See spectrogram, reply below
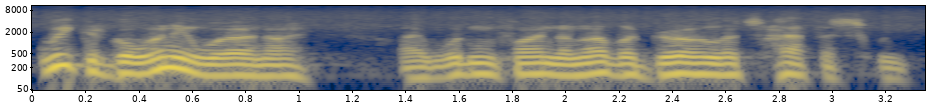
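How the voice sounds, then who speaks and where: A man's voice: medium pitch, fast talker, warm tone, close to an everyday voice. An actor in a 1930s radio advert playing an adoring young husband who sweet-talks his wife. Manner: sweet-talking. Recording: dull vintage 1930s radio recording.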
